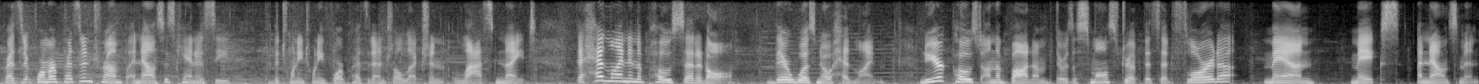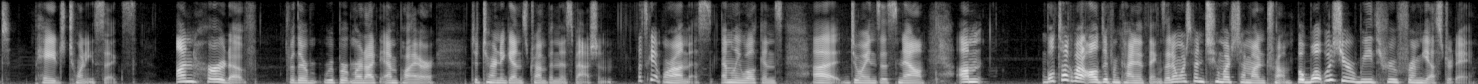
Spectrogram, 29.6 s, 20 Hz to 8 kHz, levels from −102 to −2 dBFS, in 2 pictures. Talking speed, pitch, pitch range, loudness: 195 wpm, 210 Hz, 185-245 Hz, -24 LUFS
